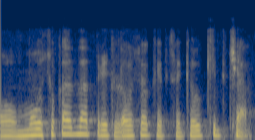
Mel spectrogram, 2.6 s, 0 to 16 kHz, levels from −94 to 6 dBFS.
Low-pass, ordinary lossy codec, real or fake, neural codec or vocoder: 7.2 kHz; Opus, 32 kbps; fake; codec, 16 kHz, 16 kbps, FreqCodec, smaller model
